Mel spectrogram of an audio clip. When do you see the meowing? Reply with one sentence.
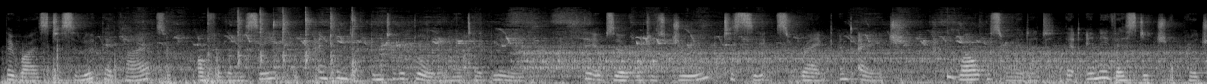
You can't hear the meowing here.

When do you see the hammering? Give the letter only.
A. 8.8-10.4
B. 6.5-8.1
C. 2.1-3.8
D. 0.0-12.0
C.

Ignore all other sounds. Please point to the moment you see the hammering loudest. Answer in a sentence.
The loudest moment of the hammering is at 3 seconds.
